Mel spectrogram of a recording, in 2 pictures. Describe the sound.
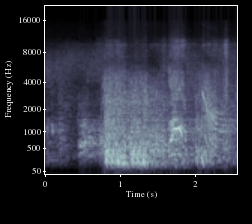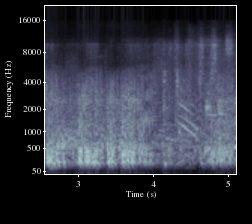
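Gunfire erupts during an armed manhunt in a French-language drama, with many sharp, loud shots over a steady rumble while voices talk throughout.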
